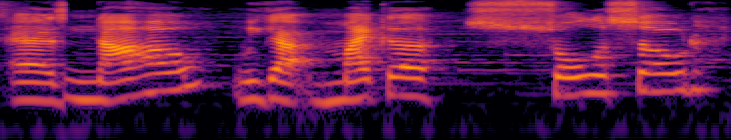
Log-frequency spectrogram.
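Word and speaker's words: Solusod: got jill harris as naho we got micah solasode it's spelled s-o-l-u-s-o-d as kaharu you got jason laberchit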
